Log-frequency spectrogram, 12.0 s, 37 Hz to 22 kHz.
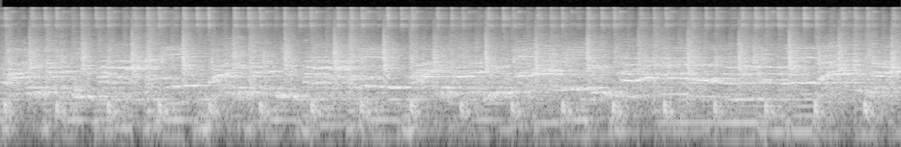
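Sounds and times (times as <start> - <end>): congregation singing worship song: 0.0 - 12.0
people clapping along: 0.0 - 12.0.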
